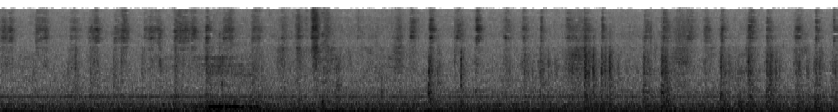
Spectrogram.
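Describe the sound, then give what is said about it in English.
Faint scratching of a pen writing a truth table by hand, intermittent strokes over a steady low hum. “Well, we write a truth table something like this. So here we write P, here we write Q, and here we write that proposition.”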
